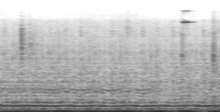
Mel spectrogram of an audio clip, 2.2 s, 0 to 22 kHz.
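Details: Oliver 55-series diesel tractor, about 100 hours since engine overhaul, just started via a failing key switch: even, steady diesel clatter at low idle, no knocks, misses or hunting; healthy.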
